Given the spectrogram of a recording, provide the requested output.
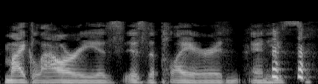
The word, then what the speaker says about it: Lowry: And the correct pronunciation is Lowry. That's how you pronounce Mike Lowry.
